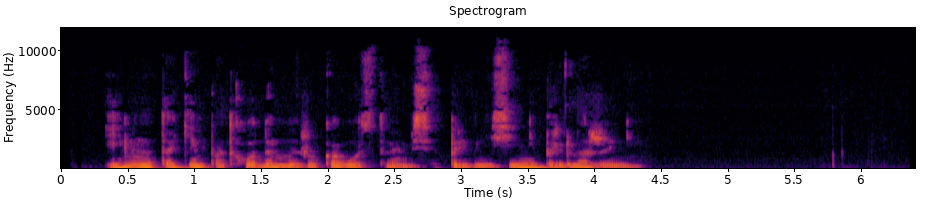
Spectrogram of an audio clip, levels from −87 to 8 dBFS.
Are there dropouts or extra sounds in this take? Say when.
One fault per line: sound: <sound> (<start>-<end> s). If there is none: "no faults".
no faults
